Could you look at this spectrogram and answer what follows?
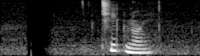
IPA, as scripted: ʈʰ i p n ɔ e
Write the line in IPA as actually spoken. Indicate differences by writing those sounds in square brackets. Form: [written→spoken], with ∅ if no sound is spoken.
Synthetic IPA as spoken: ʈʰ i [p→k] n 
